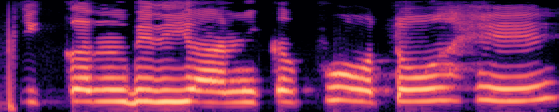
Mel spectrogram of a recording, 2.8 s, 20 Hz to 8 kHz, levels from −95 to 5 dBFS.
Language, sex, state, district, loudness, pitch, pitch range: Hindi, female, Chhattisgarh, Balrampur, -10 LUFS, 310 Hz, 305-330 Hz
